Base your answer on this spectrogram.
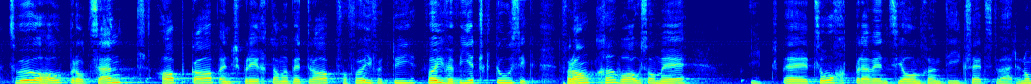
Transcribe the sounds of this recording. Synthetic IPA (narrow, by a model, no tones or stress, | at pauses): t͡sʋøːəɦɑlp̚pɾɔt͡sænt | ɑpɡ̥ɑːbɛntʃpɾɪχtɑməbet̪ɾɑːɡ̥fɔ | fœʏfəfiəɾt͡sktuːsikfɾɑŋkχəʋoɑʊsomeː | iɛt͡sʊχt̚pɾɛvɛnt͡sjoːnχœntəiːksɛt͡stʋæːd̥ənʊ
